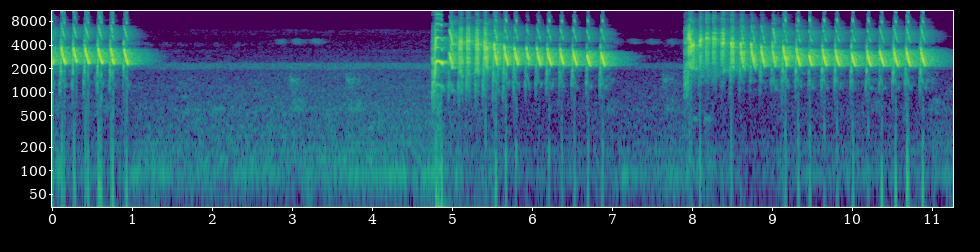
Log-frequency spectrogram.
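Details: Kapas tembak master song for tutoring other birds: three bursts of rapid, bright chattering notes, each a few seconds long, separated by short silences, with a sharp note opening each phrase.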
